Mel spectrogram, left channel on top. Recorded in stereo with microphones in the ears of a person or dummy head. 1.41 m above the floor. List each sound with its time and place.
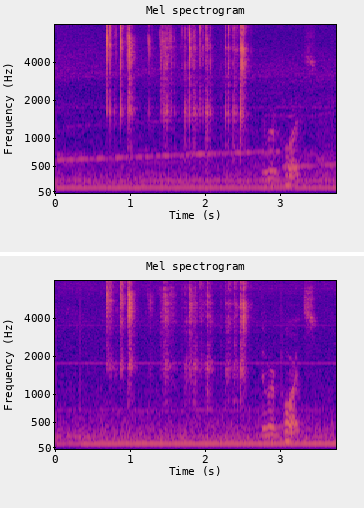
0.7 s crushing: 60° left (ahead or behind), 0.7 m
2.7 s a man speaking: 70° right (ahead or behind), 0.9 m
